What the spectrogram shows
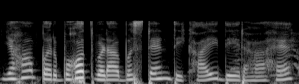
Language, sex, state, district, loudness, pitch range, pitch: Hindi, female, Himachal Pradesh, Shimla, -20 LUFS, 210-260 Hz, 230 Hz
